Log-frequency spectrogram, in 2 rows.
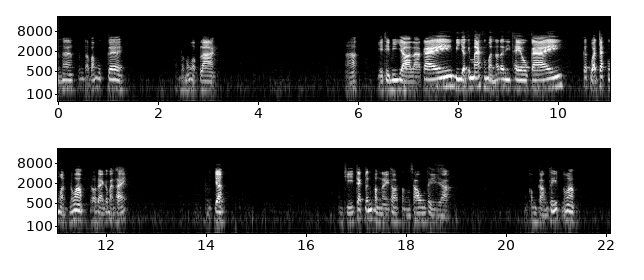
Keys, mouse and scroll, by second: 0.6 click, 2.2 click, 3.3 click, 5.0 click, 7.7-10.2 drag, 17.5-20.9 drag, 18.4 b, 21.4 right click.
